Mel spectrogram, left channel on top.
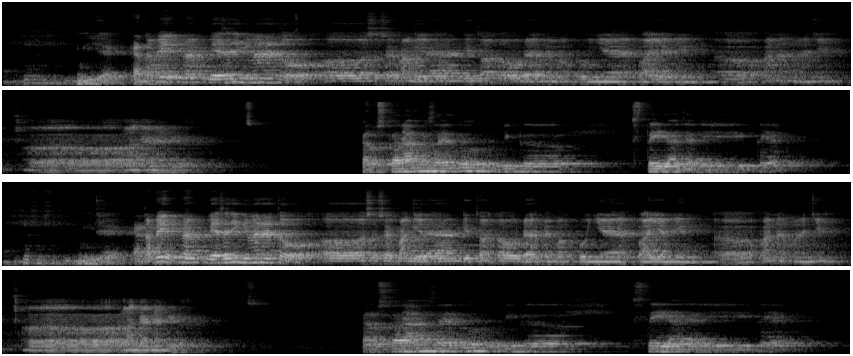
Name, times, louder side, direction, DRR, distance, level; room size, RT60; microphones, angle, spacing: voice 1, 0.0-1.1 1.4-10.4, right 3 dB, 90° right, 0 dB, 0.3 m, -29 dB
voice 2, 0.7-1.6 12.1-14.2 14.8-16.3, left 2 dB, 85° left, 2 dB, 0.5 m, -30 dB
2.8 x 2.6 x 3.8 m, 1.4 s
head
